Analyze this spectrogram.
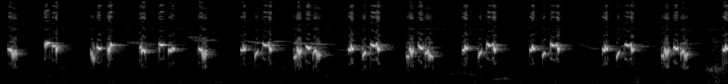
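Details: A long ropel panjang sequence from a gacor sooty-headed bulbul: quick bubbling phrases of cheerful rolling chirps, repeated almost continuously at an even pace over several seconds, with a quiet background.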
